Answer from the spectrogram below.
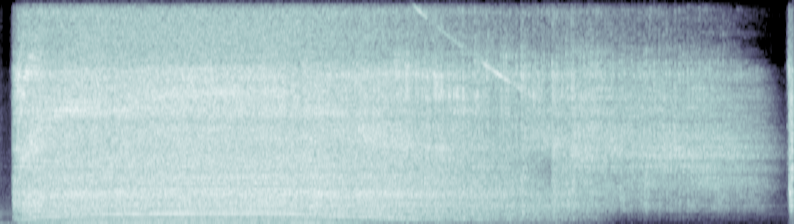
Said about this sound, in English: what we just had there is the angle grinder is more of a high-pitched noise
